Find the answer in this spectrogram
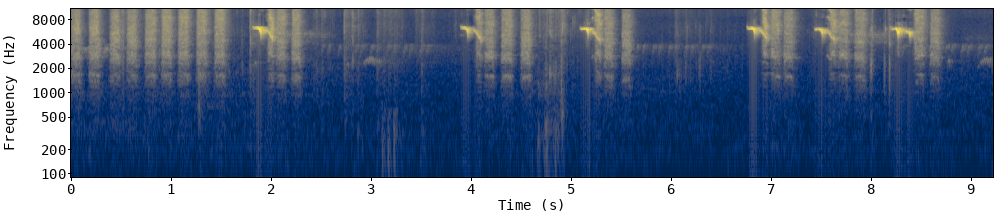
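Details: California scrub-jays at a mountain bird feeder in Descanso, Cleveland National Forest, feeding in the early morning; loud harsh, rasping calls in fast runs and paired bursts, each opening with a sharp high note, separated by brief pauses and some rustling.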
